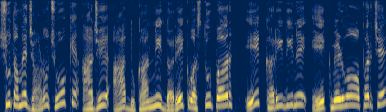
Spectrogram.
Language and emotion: Gujarati, surprised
